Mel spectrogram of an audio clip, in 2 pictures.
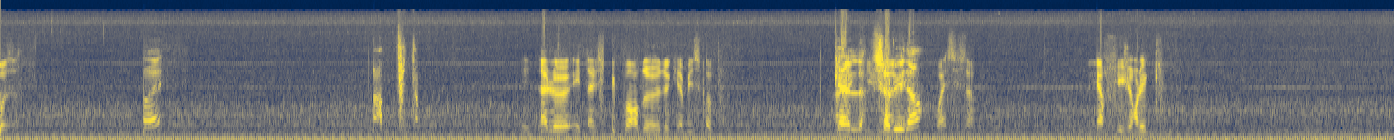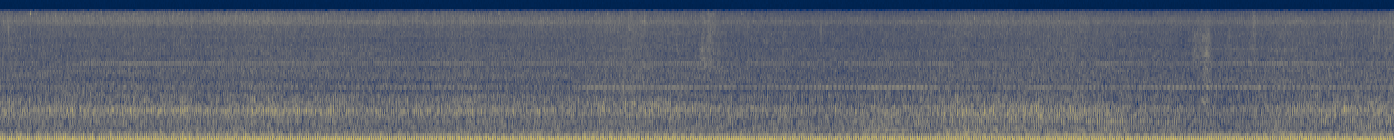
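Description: An aircraft engine hums steadily.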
